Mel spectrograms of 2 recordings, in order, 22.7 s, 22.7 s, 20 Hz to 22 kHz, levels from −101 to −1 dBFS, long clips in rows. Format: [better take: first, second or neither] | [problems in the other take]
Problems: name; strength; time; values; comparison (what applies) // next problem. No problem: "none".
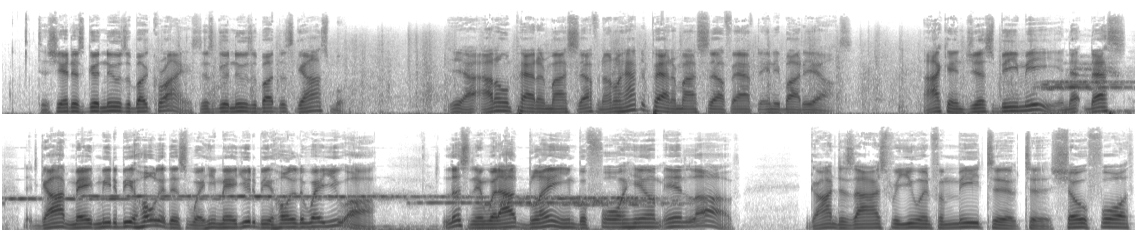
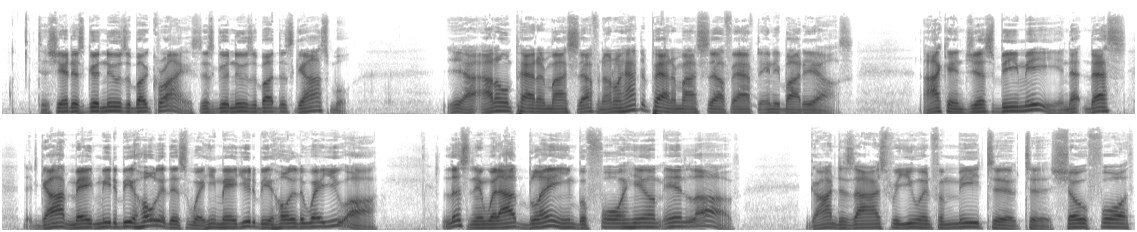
second | animal sounds; noticeable; until 18 s; 10 dB below the speech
